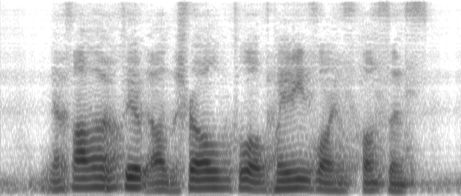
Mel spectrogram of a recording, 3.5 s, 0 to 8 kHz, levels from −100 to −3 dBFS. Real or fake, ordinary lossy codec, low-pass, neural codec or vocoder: fake; none; none; codec, 16 kHz, 0.5 kbps, FreqCodec, larger model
